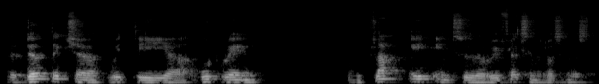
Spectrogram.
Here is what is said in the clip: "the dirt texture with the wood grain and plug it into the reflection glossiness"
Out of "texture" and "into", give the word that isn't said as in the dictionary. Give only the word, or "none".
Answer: texture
